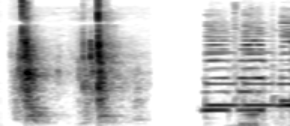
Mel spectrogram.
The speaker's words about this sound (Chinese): 扣扣扣，烦恼来敲门。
